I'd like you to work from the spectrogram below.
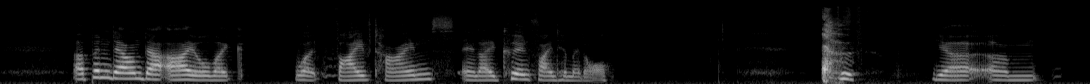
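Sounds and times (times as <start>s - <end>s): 
speech: 0.8s - 6.2s, 8.2s - 8.7s, 9.3s - 10.4s
person coughing: 8.2s - 8.8s.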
